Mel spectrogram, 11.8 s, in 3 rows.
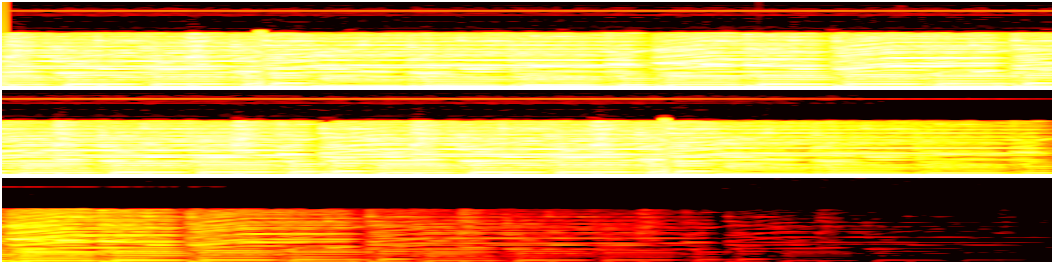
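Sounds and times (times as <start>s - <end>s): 
intense background music: 0.0s - 9.2s.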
